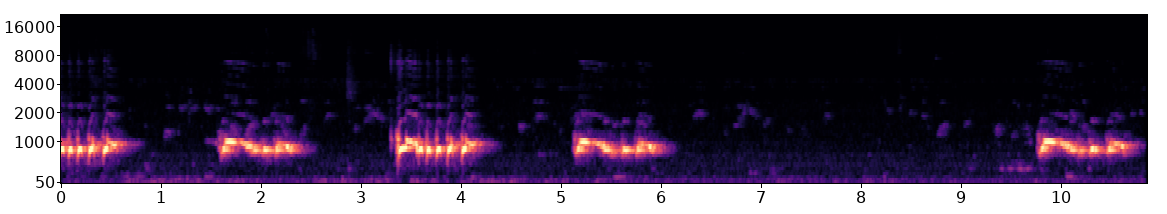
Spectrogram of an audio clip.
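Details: Majapahit zebra dove challenging to fight: five stuttering and rolling coo phrases in quick succession, alternating pulsed and smoother forms, with a pause before the last.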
